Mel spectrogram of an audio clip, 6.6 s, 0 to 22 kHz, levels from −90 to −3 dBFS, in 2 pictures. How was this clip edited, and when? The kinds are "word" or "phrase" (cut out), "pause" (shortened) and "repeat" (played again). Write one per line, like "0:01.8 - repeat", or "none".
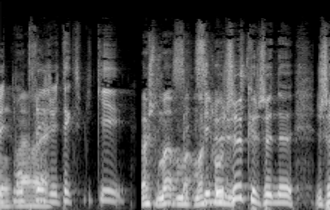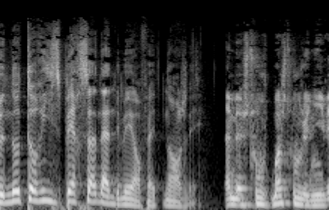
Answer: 0:01.4 - pause
0:04.5 - word
0:05.2 - word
